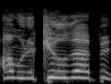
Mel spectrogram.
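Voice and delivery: mock screaming at full volume, very high, shrill and rushed. Retelling what a man screamed as he walked away: retelling a scream. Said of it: "He's screaming".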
